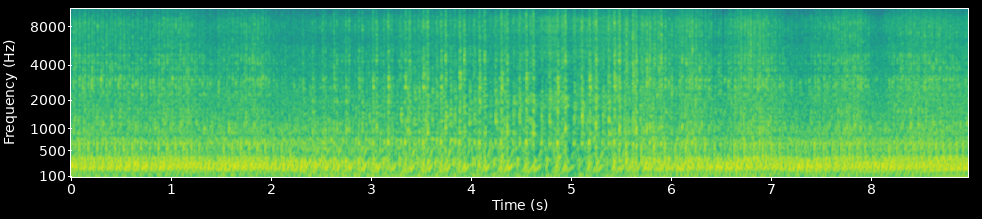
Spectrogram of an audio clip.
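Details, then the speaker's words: 1965 Ford F250 V8 first start after 26 years parked, carb fuelled, throttle worked by hand: uneven loping idle with slight stumble; believed running lean because cold. "I want to work the throttle do this for now yeah no it's just lean it's cold"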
